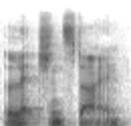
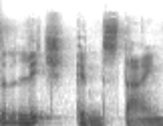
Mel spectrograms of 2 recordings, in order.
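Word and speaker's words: Liechtenstein: into a bank within legenstein okay lonstein is a bit of a tax Haven yes legenstein Le I think he's saying it wrong am I I think it's lichenstein lichenstein I think so sorry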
